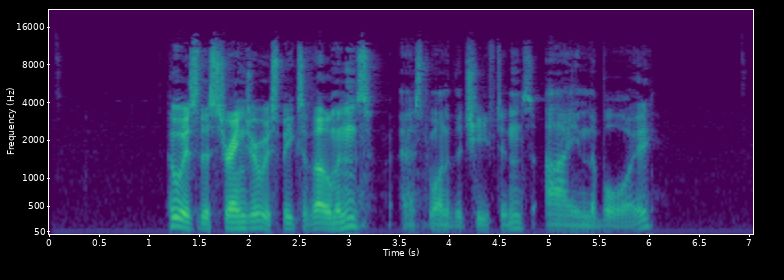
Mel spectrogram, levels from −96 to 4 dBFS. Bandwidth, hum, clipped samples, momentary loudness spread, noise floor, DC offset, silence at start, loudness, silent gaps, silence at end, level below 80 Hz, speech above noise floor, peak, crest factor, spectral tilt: 14.5 kHz; none; under 0.1%; 15 LU; -78 dBFS; under 0.1%; 1.2 s; -29 LUFS; none; 1.05 s; -70 dBFS; 47 dB; -6 dBFS; 26 dB; -2 dB/octave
